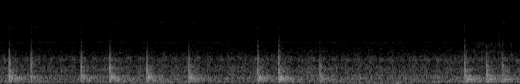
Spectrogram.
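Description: Pen or chalk writing out a Clairaut's differential equation solution, with repeated scratchy strokes and taps in an irregular rhythm, close and moderately quiet, without speech.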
